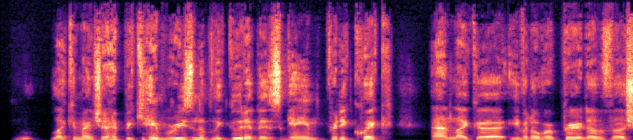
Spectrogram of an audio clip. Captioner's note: laughs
